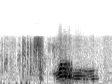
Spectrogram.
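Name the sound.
puppy whimpering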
